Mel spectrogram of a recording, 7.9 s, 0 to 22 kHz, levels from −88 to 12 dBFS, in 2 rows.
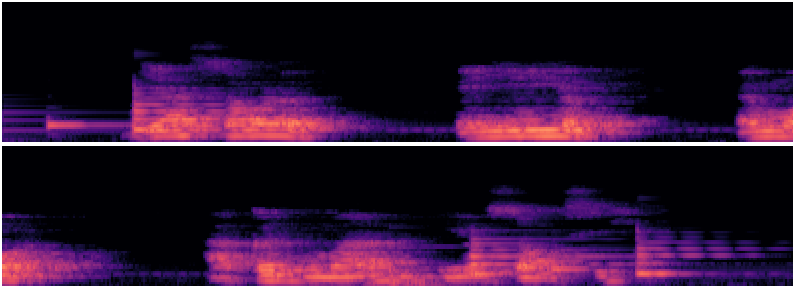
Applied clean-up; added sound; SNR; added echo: classical method WPE with log-MMSE.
